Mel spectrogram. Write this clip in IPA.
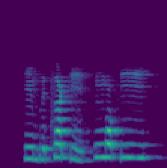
ĩ˨ b ɪ˨ t͡s a˦ k i˨ | ŋ ɔ˦˨ k iː˦

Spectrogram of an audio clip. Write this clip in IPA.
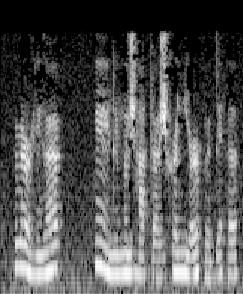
ð ə˞ ɦ ẽ ɣ œ | ẽː d̪ ẽ m œ̃ ʒ ɦ a t̪ œ ʒ x ə˞ ɲ j ə˞ p ø d̪ e θ ə

